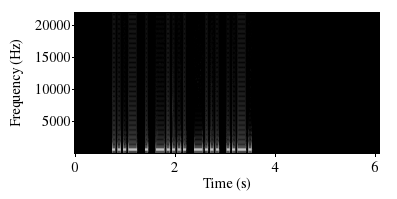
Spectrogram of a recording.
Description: Morse code, heard as a keyed tone, about 22 wpm, 700 Hz. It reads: VE6BF
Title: Call Signs Repeated 2x - 22wpm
